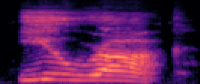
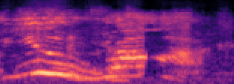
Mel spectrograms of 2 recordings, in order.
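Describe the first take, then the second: First: It is said flatly, without enthusiasm. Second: It is said with lively enthusiasm. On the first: The speaker calls it wrong. "you wouldn't say this" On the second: The speaker calls it right. "You put some enthusiasm behind it"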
